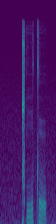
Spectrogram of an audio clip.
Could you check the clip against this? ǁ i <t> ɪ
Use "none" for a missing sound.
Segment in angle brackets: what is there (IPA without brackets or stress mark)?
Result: t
